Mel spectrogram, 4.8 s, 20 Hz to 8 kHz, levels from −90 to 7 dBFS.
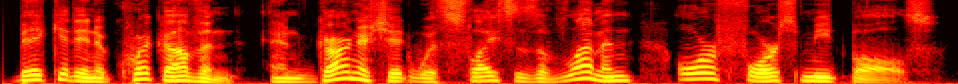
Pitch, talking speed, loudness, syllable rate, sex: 135 Hz, 215 wpm, -18 LUFS, 5.2 syllables/s, male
